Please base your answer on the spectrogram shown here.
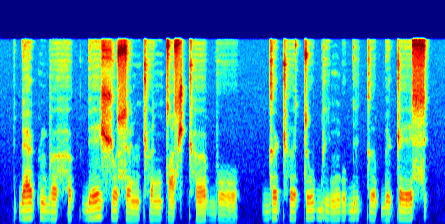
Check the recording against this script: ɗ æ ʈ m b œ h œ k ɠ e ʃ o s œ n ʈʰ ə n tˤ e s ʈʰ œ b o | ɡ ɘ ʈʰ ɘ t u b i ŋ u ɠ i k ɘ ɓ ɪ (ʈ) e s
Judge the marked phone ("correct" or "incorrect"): correct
